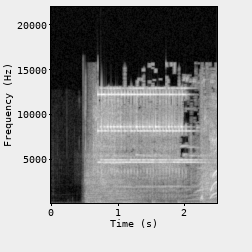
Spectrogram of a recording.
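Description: Cartoon alarm clock ringing over music, starting after a brief silence about half a second in.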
